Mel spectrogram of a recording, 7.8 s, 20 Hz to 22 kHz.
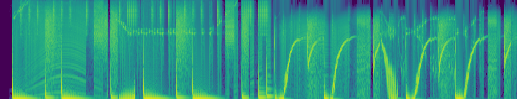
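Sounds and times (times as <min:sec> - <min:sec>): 
drum beat: 0:00.2 - 0:05.0, 0:06.1 - 0:07.0.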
